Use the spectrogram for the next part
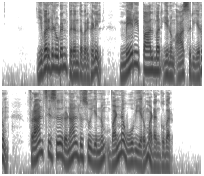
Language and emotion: Tamil, neutral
